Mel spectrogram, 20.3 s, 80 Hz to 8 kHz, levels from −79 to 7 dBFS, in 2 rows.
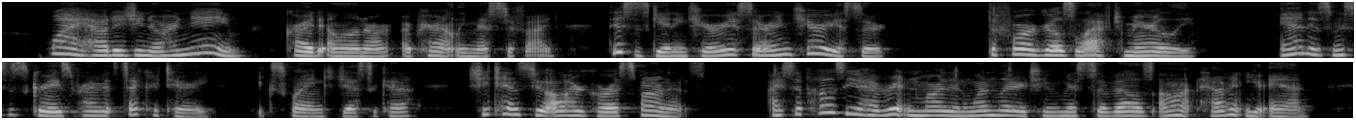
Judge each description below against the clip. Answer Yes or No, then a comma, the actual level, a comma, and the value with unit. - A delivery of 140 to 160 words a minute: Yes, average, 155 wpm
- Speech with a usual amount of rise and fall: Yes, average, 4.3 semitones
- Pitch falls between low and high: No, high, 230 Hz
